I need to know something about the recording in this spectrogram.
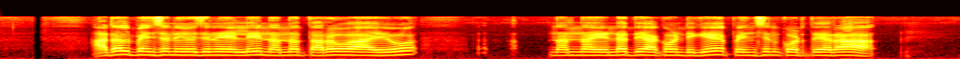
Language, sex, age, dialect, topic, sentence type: Kannada, male, 25-30, Central, banking, question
